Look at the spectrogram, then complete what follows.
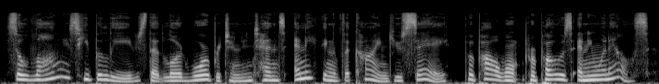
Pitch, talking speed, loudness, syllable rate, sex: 200 Hz, 190 wpm, -19 LUFS, 5.5 syllables/s, female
